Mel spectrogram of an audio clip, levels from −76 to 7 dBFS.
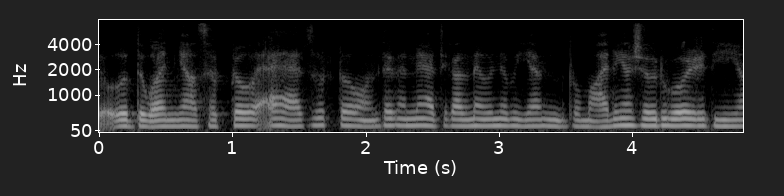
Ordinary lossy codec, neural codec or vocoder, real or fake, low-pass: MP3, 64 kbps; codec, 16 kHz in and 24 kHz out, 0.6 kbps, FocalCodec, streaming, 4096 codes; fake; 7.2 kHz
